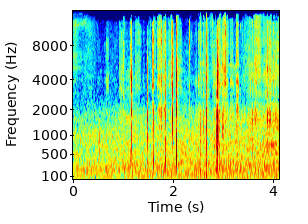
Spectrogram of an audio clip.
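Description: Small plastic tackle packet crinkling in the hands as a length of rig sleeve is taken out of it: a run of quick, irregular crackles and clicks.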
